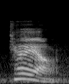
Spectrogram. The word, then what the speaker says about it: tear: TEAR, ടയർ. ഇങ്ങനെ ഉച്ചരിക്കുമ്പോൾ അതിന്റെ അർത്ഥം കീറുക, ടയർ, കീറുക. അപ്പോൾ TEAR എന്ന വാക്ക് ടിയർ എന്ന് ഉച്ചരിക്കുമ്പോൾ കണ്ണുനീരെന്നും അതൊരു നൗണാണ്.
